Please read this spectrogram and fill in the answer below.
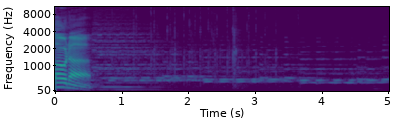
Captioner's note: audience applauds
